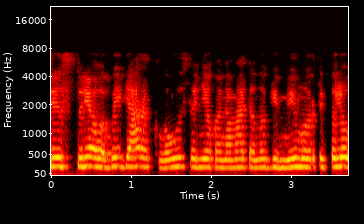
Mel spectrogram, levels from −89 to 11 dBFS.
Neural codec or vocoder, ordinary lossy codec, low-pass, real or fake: none; Opus, 64 kbps; 7.2 kHz; real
